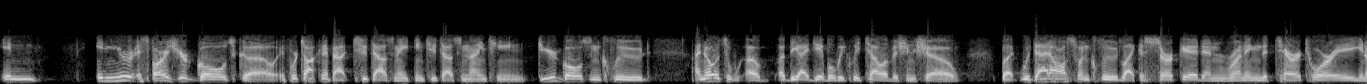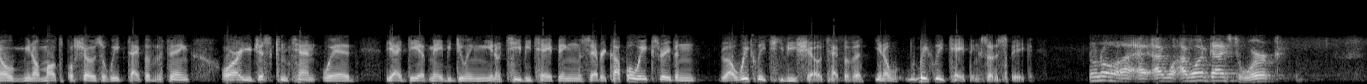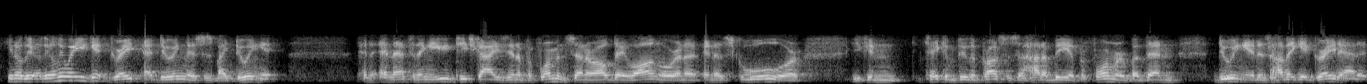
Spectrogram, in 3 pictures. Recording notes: customary pre NXT Takeover Conference Call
